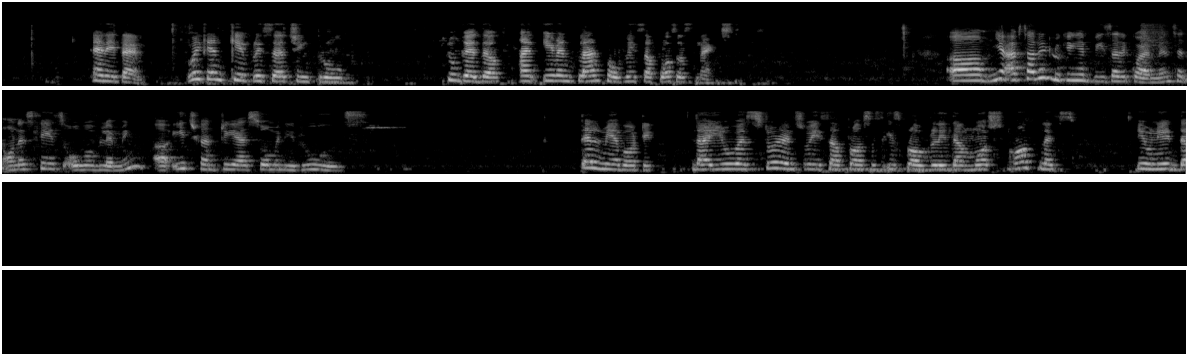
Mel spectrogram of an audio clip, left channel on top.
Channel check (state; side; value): silent; right; 57 dB below the other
